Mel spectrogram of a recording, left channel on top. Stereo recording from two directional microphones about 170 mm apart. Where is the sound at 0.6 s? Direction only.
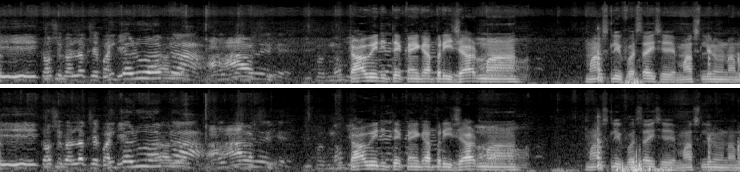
50° right (ahead or behind).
